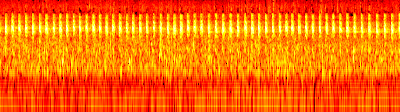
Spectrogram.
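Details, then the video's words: Collared kingfisher in full voice: a continuous, machine-like rattle of sharp, harsh notes at a steady pitch and fast regular tempo. "MASTERAN BURUNG TENGKEK BUTO GACOR"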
